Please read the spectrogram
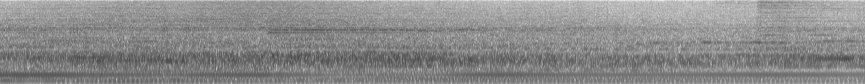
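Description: Live ska-rock band holding one long sustained chord, several notes held steady under a wash of noise from the drum kit's cymbals, fading slowly near the end.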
